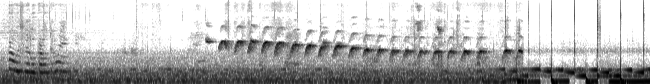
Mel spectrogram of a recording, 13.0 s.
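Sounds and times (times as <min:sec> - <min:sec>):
soft background music: 0:00.0 - 0:13.0
bird chirping: 0:04.1 - 0:10.5.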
